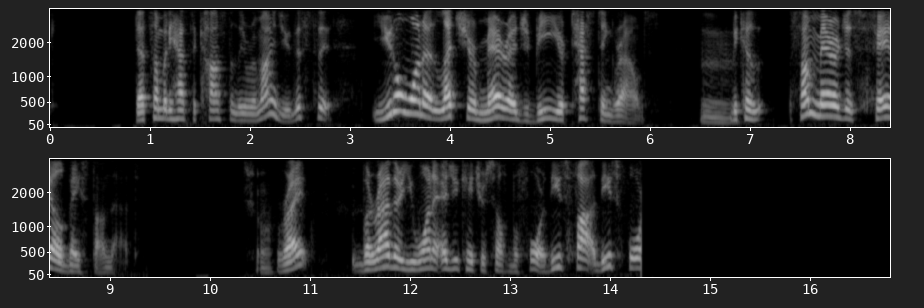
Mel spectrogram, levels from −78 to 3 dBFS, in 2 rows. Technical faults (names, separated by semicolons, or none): comfort noise in place of the background; audio dropout to silence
